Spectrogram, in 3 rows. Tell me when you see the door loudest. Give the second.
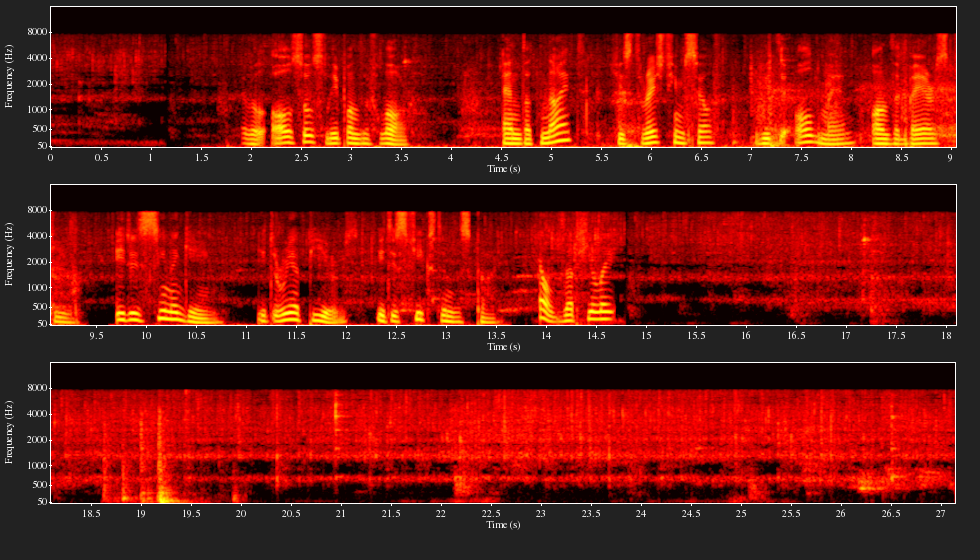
19 s.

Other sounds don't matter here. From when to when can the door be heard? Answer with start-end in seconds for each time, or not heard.
6.6-7.5, 18.6-20.0.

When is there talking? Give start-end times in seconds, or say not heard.
1.9-14.7.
